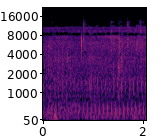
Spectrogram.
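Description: A small car's engine idling steadily, with a low, even running hum.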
